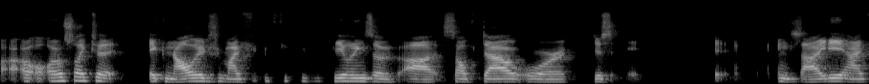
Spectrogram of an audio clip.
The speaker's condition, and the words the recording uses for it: Stuttering. I'm a person who stutters, and and uh, if you hear any blocks or repetition in my speech, it's my stutter.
